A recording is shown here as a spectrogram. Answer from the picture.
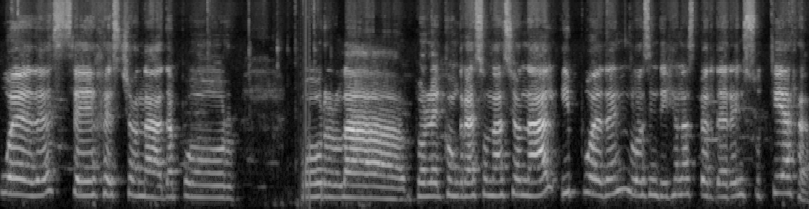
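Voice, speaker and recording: A woman's high, bright, sharp voice moves at a fairly slow pace. Her pitch varies in an ordinary way. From Brazil, Amazon rainforest region. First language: Portuguese (speaking Spanish). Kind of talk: panel talk.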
